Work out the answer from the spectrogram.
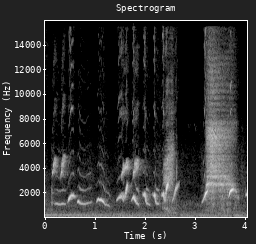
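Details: White-rumped shama song, played to coax a mute shama to sing: clear, separated two-part whistles repeated in quick succession, then a harsh noisy burst and a final bright whistle.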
